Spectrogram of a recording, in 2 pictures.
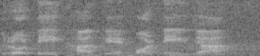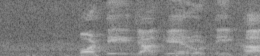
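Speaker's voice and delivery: half-speed, each word separated; slow articulation. Real, not acted. Father repeats tongue twister for child, very slowly. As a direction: draw out every word so lips can be read. Repeats phrase for lip-reading guesser.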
